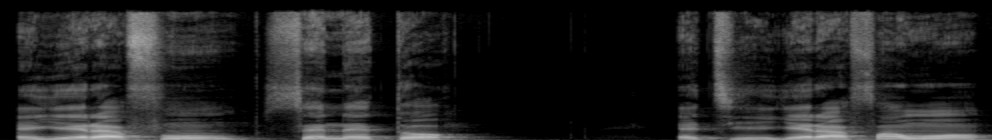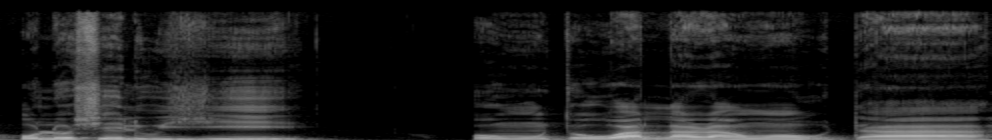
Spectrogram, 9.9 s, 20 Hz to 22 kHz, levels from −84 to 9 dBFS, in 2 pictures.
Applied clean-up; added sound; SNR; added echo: none; none; none; none.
